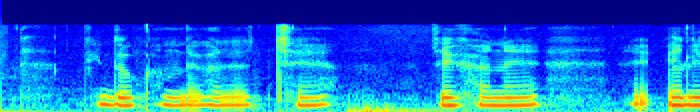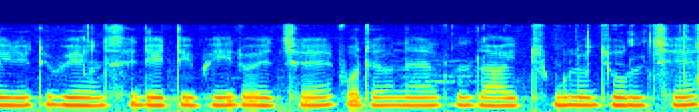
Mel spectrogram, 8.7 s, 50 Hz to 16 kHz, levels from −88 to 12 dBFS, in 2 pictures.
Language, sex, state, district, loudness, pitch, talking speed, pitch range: Bengali, female, West Bengal, Jhargram, -14 LUFS, 215 Hz, 80 wpm, 215-220 Hz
